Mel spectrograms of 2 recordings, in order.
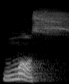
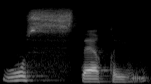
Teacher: Mus, bukan mos. Mustaqim. Nah, jadi o mos. Harusnya u. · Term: dhammah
